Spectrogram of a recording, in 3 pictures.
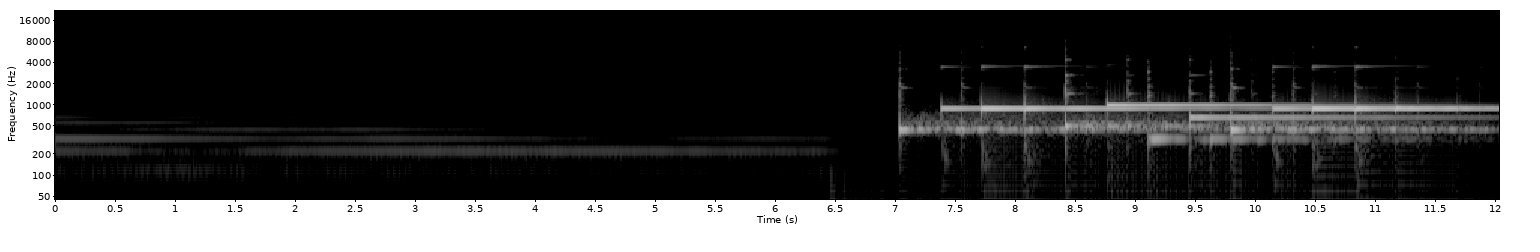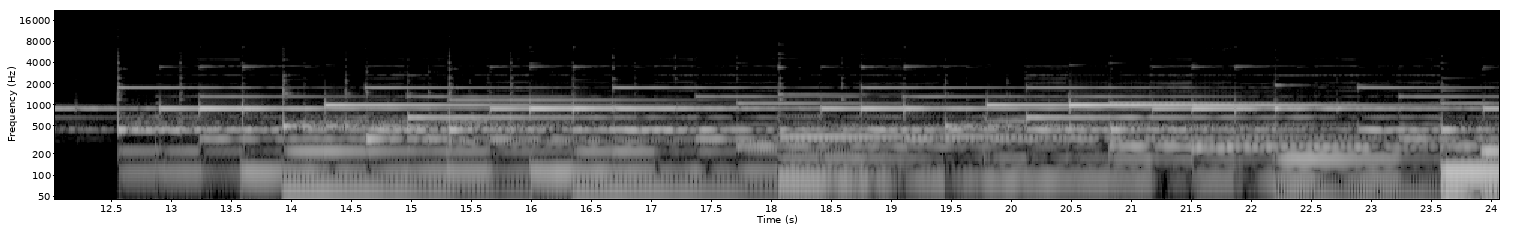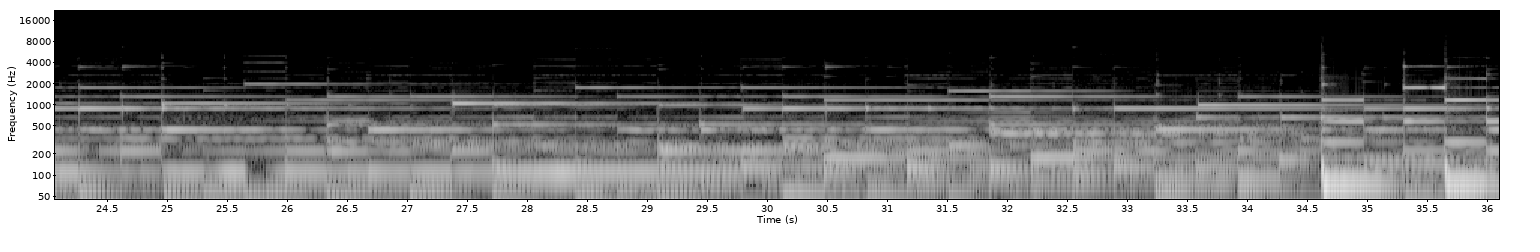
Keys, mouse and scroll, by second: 1.8-4.8 drag, 9.1-14.8 drag, 19.2 BackSpace, 22.7-25.7 drag, 33.2 click, 35.0-36.1 shift+middle drag.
